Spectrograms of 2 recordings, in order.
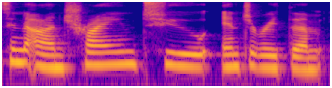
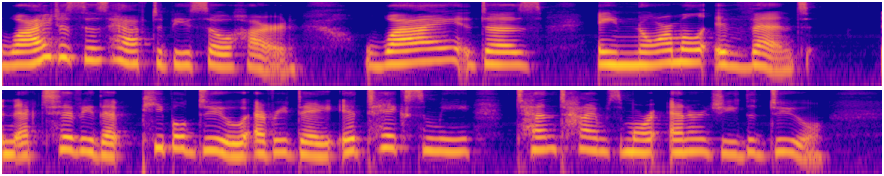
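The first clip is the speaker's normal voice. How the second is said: mock breaking down in tears, pleading, tearful; 3 semitones higher than usual. Recalling having to walk out of a sunday service, retelling own crying. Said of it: "And I was just crying like".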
